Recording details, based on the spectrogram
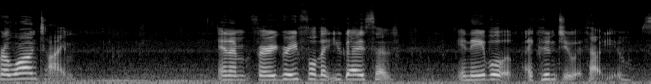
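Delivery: soft, tearful voice, close to crying. Thanking the listeners, the speaker is about to cry. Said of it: "I'm going to cry".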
